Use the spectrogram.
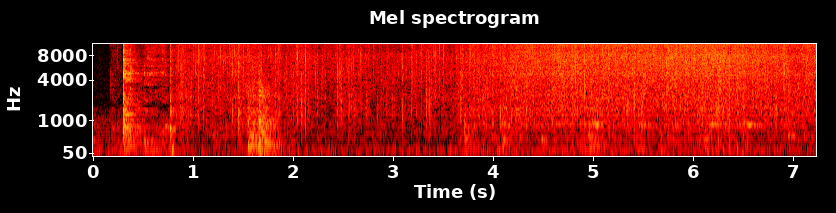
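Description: Cluster beans sautéing in a pan for Chettinad pachadi, a continuous close sizzle building steadily louder, with a few sharp spatula scrapes early on and no talk.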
